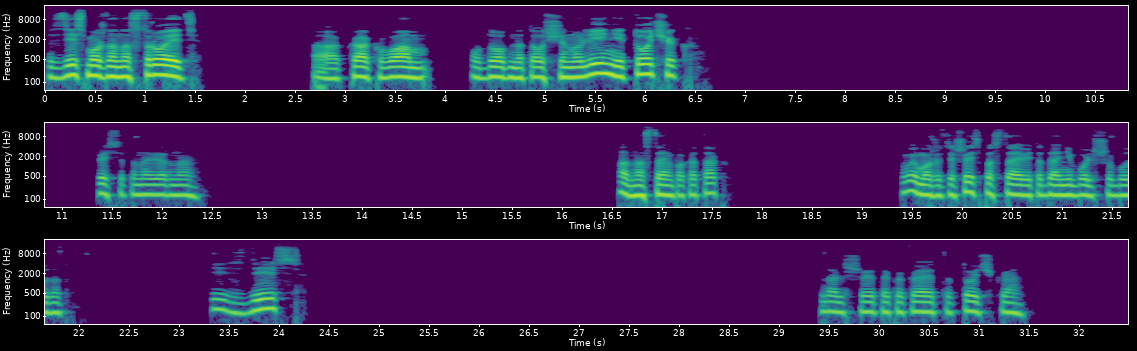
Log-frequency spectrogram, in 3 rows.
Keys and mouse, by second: 11.3 middle click, 17.9 middle click, 18.7 shift+middle click, 19.1 middle click, 19.9 shift+middle click, 20.3 shift+middle click, 20.7 middle click, 21.9 shift+middle click, 22.4 middle click, 23.2 shift+middle click, 24.3 click, 25.1 1, 26.2 click, 26.7 1, 27.2 middle click, 28.4 middle click, 29.4 click, 31.5 right click.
